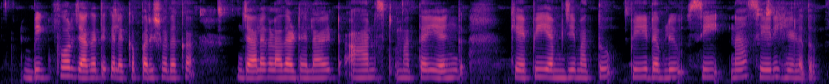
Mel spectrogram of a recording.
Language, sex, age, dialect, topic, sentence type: Kannada, male, 18-24, Central, banking, statement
